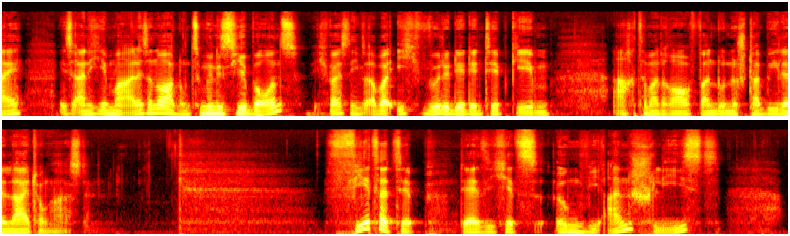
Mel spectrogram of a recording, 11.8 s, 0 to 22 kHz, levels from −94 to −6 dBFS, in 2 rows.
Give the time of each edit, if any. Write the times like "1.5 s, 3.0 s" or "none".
2.7 s

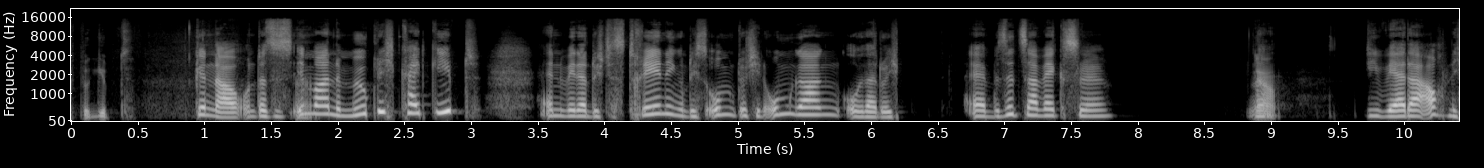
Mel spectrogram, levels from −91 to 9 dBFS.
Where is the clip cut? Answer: none

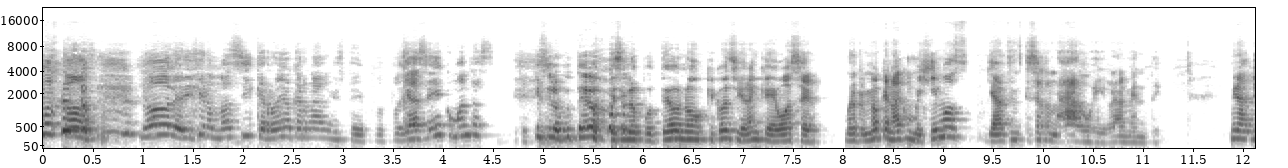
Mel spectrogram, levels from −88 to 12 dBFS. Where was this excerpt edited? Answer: 4.7 s

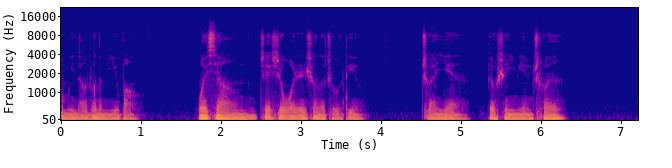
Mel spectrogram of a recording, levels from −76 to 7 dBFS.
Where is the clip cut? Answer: 4.4 s

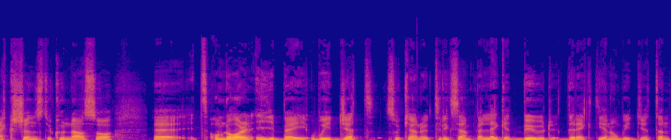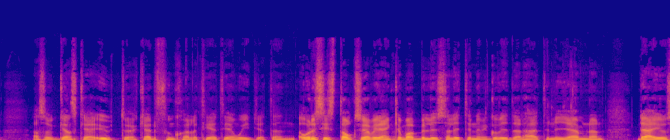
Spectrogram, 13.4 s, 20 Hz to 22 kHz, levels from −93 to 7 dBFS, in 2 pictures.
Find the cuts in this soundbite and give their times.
9.7 s

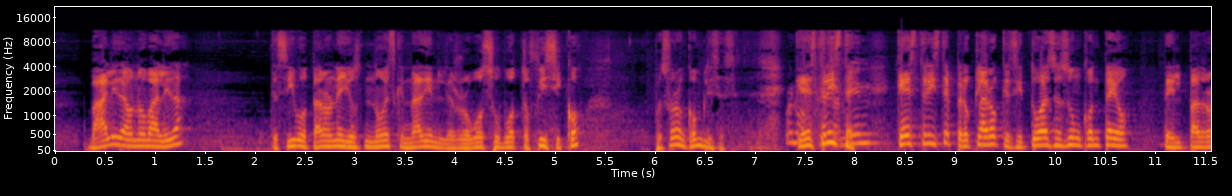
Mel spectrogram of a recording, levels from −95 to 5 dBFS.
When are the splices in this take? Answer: 2.1 s

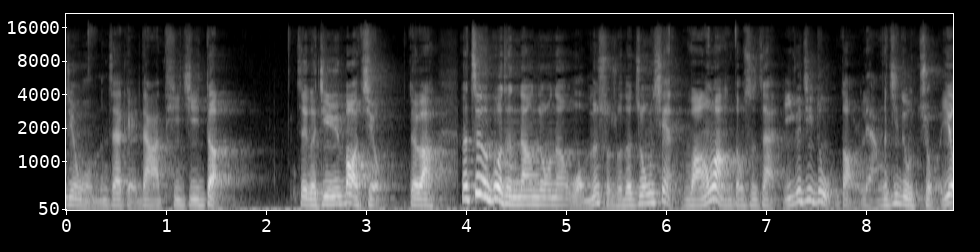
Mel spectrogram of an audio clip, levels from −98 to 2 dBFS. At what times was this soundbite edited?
3.9 s

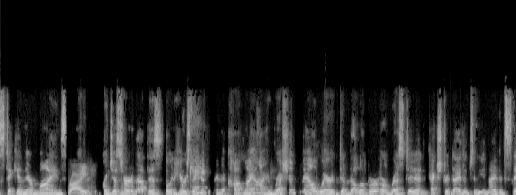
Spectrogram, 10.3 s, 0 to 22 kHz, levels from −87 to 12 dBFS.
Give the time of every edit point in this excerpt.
1.3 s, 3.3 s

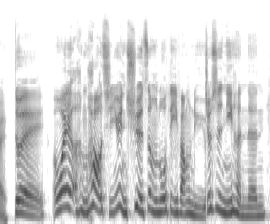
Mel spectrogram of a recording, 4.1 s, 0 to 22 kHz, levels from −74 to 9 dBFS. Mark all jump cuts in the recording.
3.1 s

